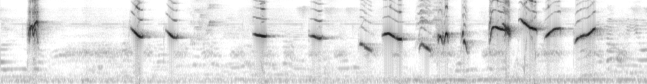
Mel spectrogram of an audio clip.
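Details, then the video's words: Greater green leafbird song played to provoke other birds into singing: loud, sharp whistled notes sliding down and up, spaced at first and then crowded into a rapid, varied burst toward the end, over a faint low hum. "PANCINGAN CUCAK IJO GACOR INI MAMPU MENAIKAN EMOSI IJO BAHAN AGAR BUNYI GACOR"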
